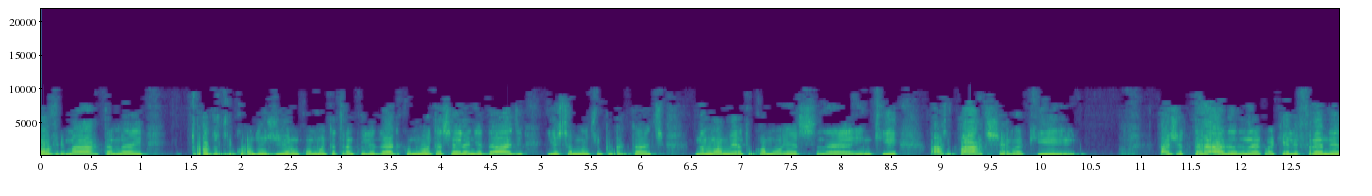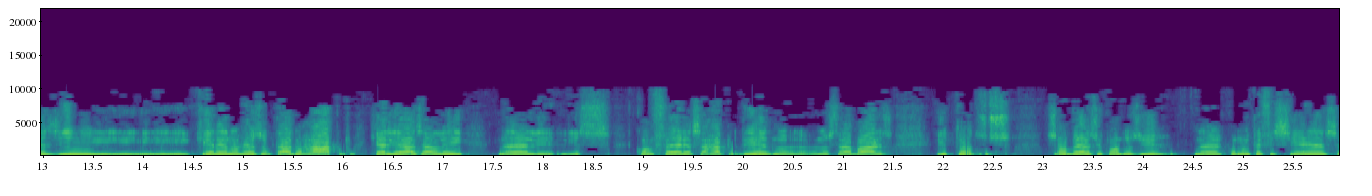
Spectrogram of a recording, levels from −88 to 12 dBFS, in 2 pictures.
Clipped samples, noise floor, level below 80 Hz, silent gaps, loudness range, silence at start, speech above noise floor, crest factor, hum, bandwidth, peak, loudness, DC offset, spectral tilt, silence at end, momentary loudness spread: under 0.1%; -37 dBFS; -34 dBFS; none; 3 LU; 0 s; 24 dB; 14 dB; none; 10.5 kHz; 0 dBFS; -14 LUFS; under 0.1%; -6 dB/octave; 0 s; 8 LU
